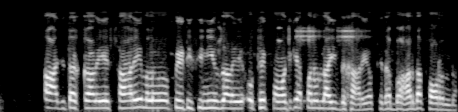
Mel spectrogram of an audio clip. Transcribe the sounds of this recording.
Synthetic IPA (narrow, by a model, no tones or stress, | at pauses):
əd͡ʒt̪ə̃kːaːleːsaːɾeːmət̪ləbpiːʈiːsiːnjuːzaːleːʔʊt̪ʰːeːpɔ̃ːt͡ʃkeːaːpãːnũːlaːiːpʰd̪ɪkʰaːɾeːaːʊt̪ʰːeːd̪aːbaːɦəɾd̪aːpʰɔːɾəmd̪aː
